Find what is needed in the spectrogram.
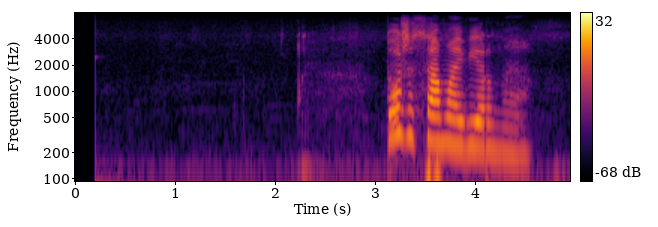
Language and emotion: Russian, neutral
